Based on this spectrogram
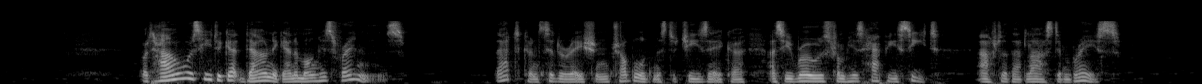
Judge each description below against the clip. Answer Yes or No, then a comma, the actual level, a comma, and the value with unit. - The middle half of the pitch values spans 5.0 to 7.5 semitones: Yes, average, 5.3 semitones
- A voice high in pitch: No, medium, 140 Hz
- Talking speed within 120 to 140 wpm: Yes, slow, 135 wpm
